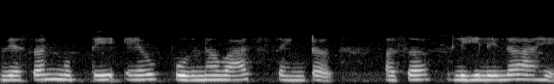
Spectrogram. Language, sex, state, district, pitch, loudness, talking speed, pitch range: Marathi, female, Maharashtra, Gondia, 215 Hz, -17 LUFS, 75 wpm, 205-220 Hz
